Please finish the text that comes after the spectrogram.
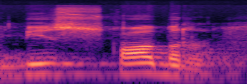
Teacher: وتواصوا، یہاں پر بھی واو لین بغیر کھینچے بغیر جھٹکا دیے نرمی سے معروف پڑھیں گے۔ بالصبر، صاد کو موٹا کریں گے، با پر قلقلہ کریں گے اور اس را کو بھی موٹا کریں گے، کیونکہ را ساکن سے پہلے ماقبل بھی ساکن ہے اور پھر ماقبل سے پہلے زبر، سے را کو موٹا کریں گے۔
